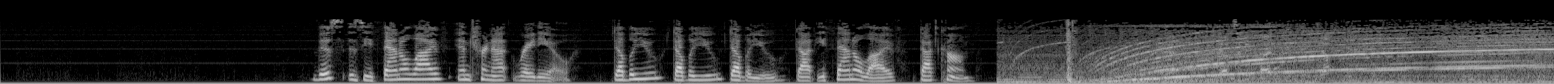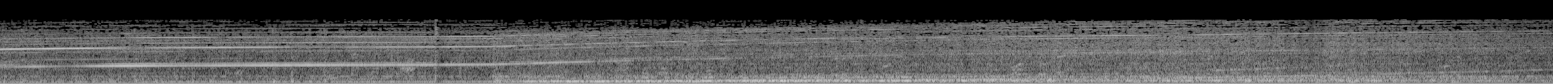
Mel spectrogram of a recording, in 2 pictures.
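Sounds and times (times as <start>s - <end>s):
speech: 3.2s - 10.1s
jet aircraft engine spooling up before takeoff: 10.0s - 31.0s.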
